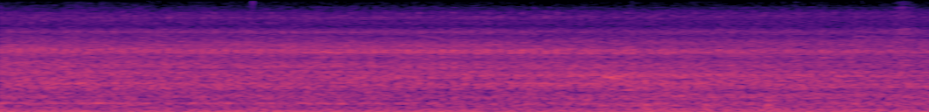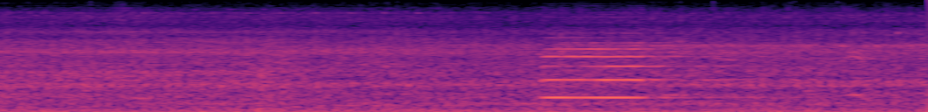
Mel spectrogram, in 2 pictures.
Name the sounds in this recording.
large-sounding engine, car horn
